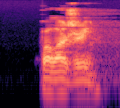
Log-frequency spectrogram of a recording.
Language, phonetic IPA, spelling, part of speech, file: Russian, [pəɫɐˈʐɨ], положи, verb, Ru-положи.ogg
- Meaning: second-person singular imperative perfective of положи́ть (položítʹ)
